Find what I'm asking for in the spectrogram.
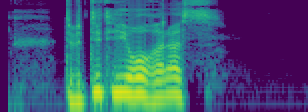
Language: Standard Moroccan Tamazight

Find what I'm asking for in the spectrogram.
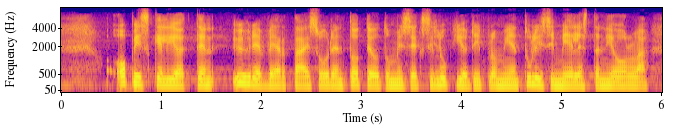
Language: Finnish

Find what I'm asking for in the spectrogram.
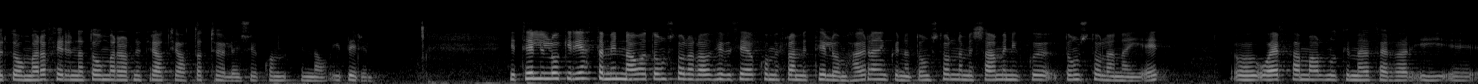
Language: Icelandic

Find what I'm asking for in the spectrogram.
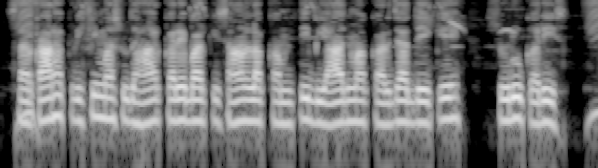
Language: Chhattisgarhi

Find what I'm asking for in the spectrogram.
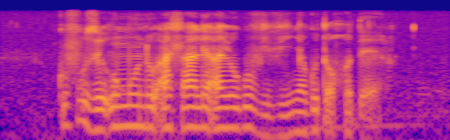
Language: South Ndebele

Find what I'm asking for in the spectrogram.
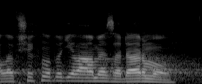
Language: Czech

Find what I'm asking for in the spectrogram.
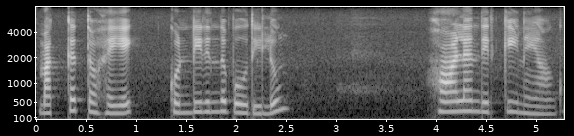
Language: Tamil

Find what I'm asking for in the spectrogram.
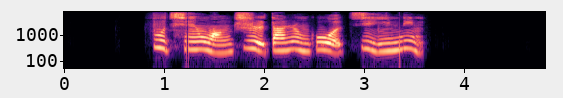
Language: Chinese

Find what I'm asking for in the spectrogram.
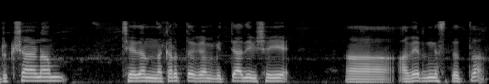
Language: Sanskrit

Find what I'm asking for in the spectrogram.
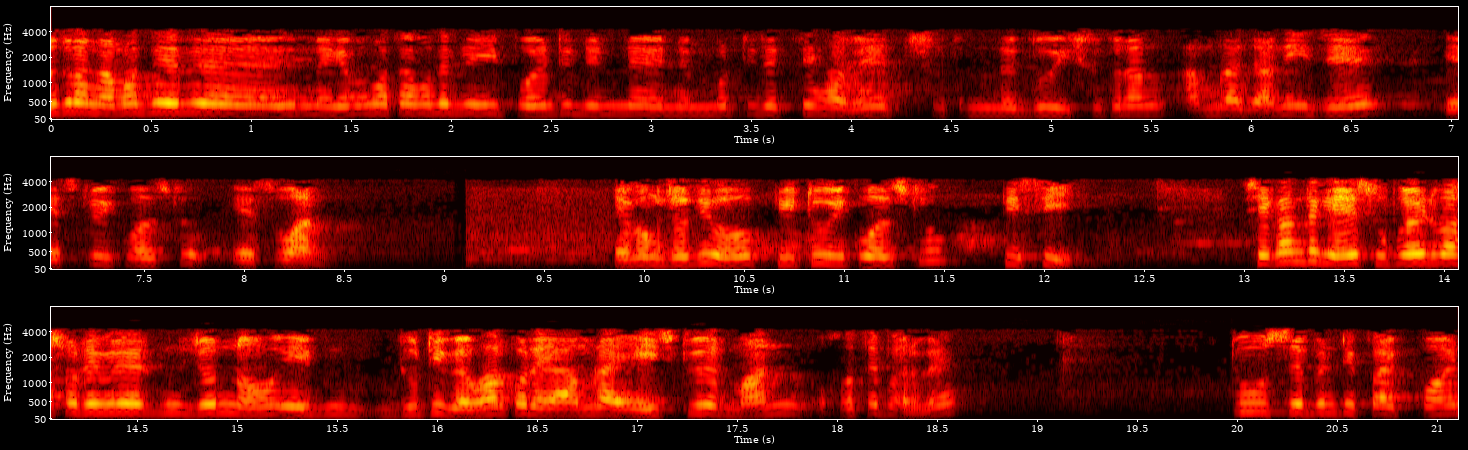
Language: Bangla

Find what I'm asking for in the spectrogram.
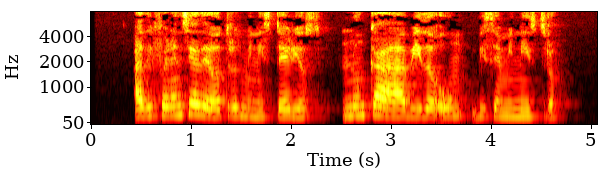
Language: Spanish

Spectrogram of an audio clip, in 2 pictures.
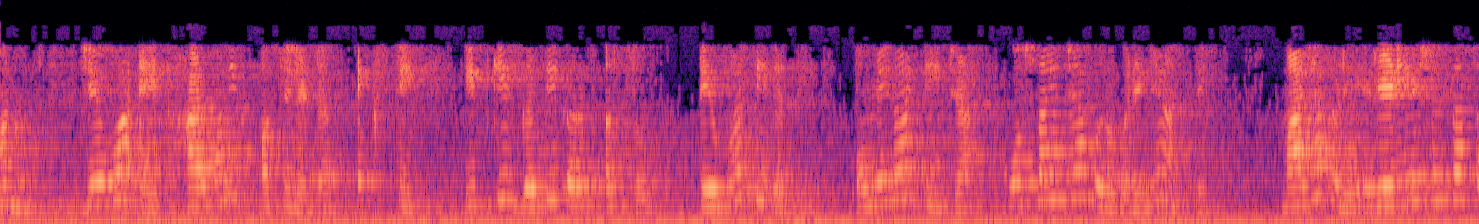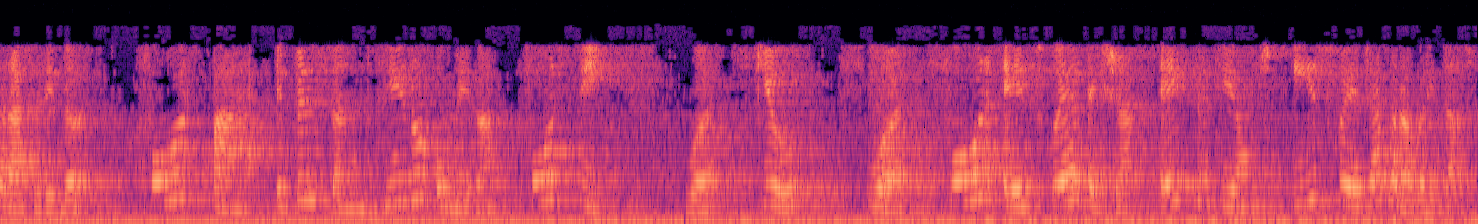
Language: Marathi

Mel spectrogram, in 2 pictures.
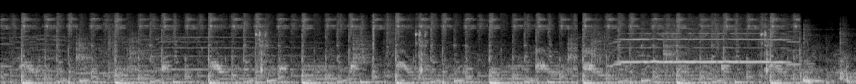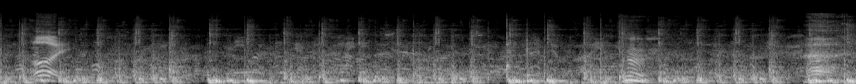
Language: English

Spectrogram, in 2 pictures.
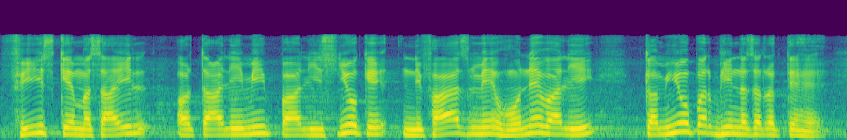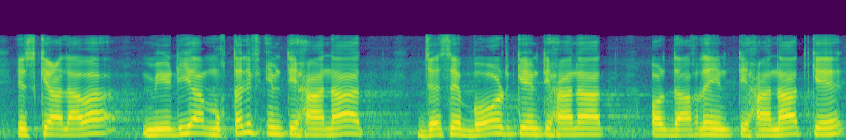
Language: Urdu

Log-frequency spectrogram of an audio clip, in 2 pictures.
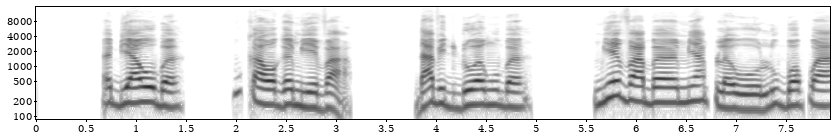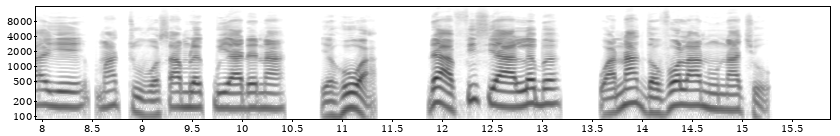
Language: Ewe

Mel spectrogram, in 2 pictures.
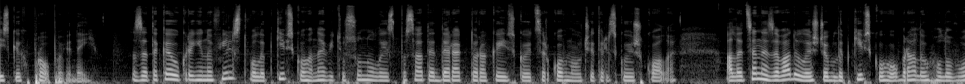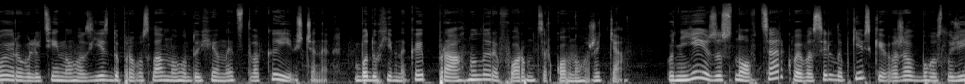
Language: Ukrainian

